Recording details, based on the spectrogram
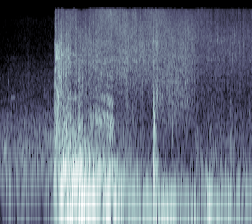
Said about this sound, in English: That sound, Frylock exploding Lost Brangeles, and the explosion serves as the transition into the next scene where they are yet again, we're five for five, debriefing in the pool.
